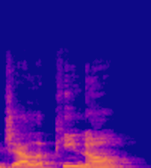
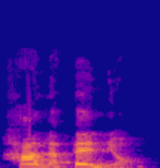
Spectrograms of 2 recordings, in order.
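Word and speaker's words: jalapeño: sound we don't say jalapeno we say jalapeno jalapeno it's not e remember the H is silent kilog Lola and then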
